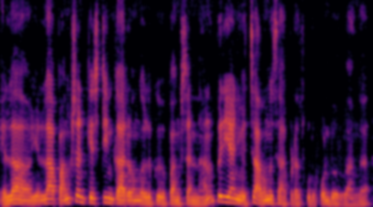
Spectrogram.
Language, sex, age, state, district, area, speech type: Tamil, female, 60+, Tamil Nadu, Madurai, urban, spontaneous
